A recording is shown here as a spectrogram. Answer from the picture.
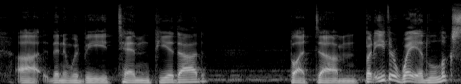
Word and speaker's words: Ten Piedad: Does it actually have I think it's supposed to be pronounced, if I were pronouncing it in a Latin or Spanish way, then it would be Ten Piedad.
